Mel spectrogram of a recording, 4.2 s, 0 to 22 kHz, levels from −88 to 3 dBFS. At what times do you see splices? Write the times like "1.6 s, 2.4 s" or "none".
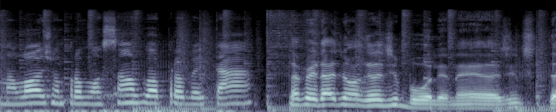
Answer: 2.0 s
